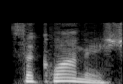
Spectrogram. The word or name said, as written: suquamish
